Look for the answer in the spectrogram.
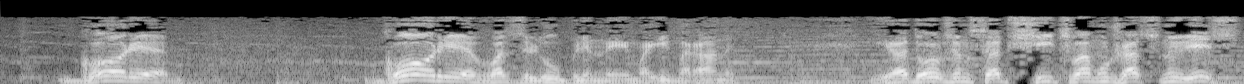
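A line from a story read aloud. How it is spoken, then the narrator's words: Booming, dramatic pause. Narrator (Russian): Помолчав некоторое время, чтобы накалить интерес, Урфин начал зычным голосом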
